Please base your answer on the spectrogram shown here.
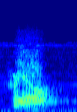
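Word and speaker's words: Krll: His name and title was his omnipotent Highness Krill, pronounced Krill, spelled K R L L C R L L.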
